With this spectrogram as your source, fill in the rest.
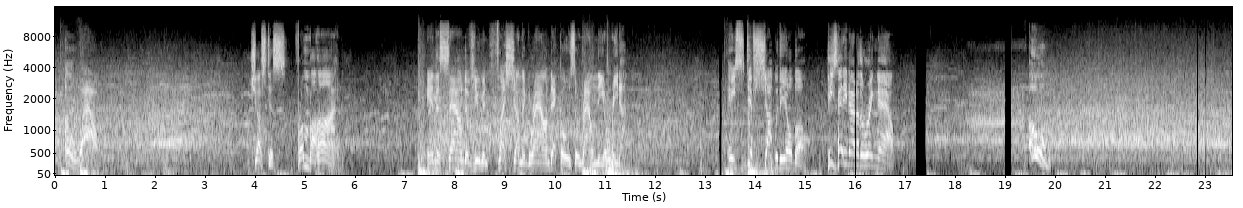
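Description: A large crowd cheers and roars throughout.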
